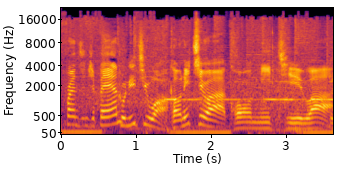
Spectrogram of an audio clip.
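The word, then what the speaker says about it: こんにちは: Konnichiwa. Is that how you say it? Slightly different with the pronunciation right there. Konnichiwa.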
